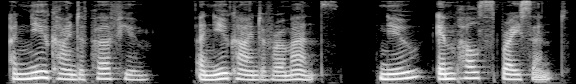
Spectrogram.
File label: Bajada, Ingles (Britanico)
